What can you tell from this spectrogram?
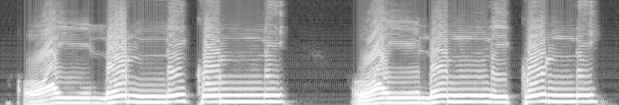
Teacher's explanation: Baiklah, ada hukum membaca Idgham Bila Ghunnah dalam frasa " wailun likulli". Cara membacanya adalah tanpa bersenandung dan dengan menghilangkan bunyi 'nun' dalam tanwin. Wailun langsung menuju ke 'lam'. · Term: idgham bila gunnah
